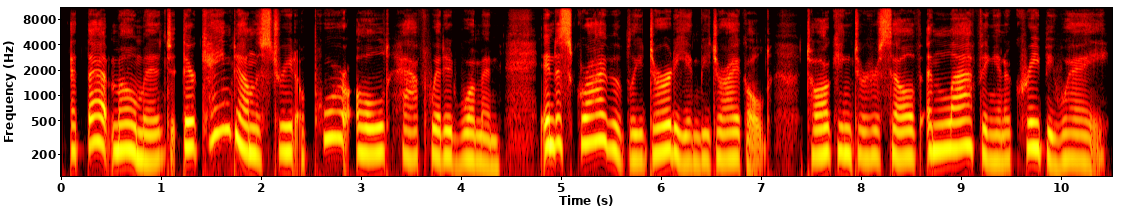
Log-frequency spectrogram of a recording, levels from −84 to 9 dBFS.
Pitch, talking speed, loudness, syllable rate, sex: 210 Hz, 155 wpm, -19 LUFS, 4.5 syllables/s, female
